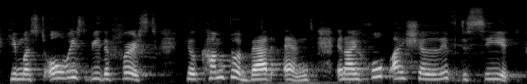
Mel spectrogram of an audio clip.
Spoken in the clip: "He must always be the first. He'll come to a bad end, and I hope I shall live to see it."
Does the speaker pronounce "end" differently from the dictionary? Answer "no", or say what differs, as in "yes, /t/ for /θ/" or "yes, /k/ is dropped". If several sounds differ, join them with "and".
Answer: no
